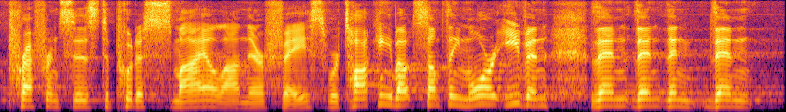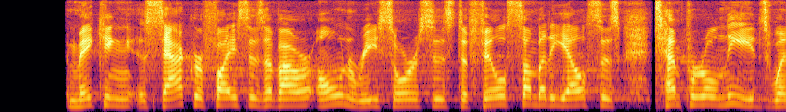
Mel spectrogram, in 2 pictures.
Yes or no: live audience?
yes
